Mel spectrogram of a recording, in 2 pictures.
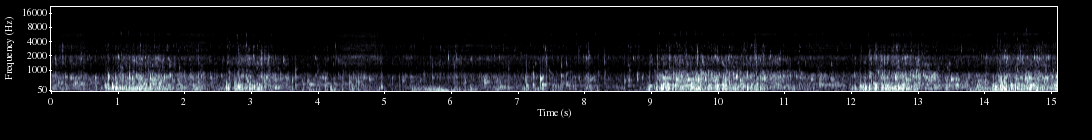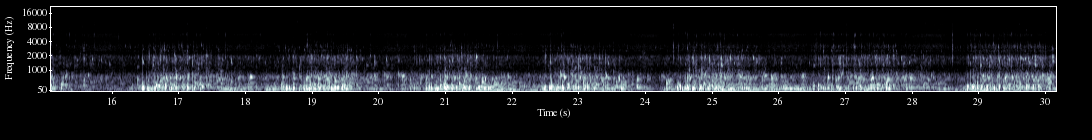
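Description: A scuba diver's breathing heard underwater through the camera: rough, low bubbling and gurgling bursts, one every two to three seconds.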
